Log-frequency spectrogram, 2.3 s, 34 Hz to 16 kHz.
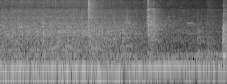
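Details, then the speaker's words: Motorcycle running with a newly fitted RK 520 O-ring chain and Driven sprockets: a steady low engine rumble with the chain running quietly, no clatter or slapping, unlike the previous rattling set. "thì khi mà lên cái bộ rk này thì anh em sẽ không nghe cái gì nữa đó không nghe gì luôn rồi"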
